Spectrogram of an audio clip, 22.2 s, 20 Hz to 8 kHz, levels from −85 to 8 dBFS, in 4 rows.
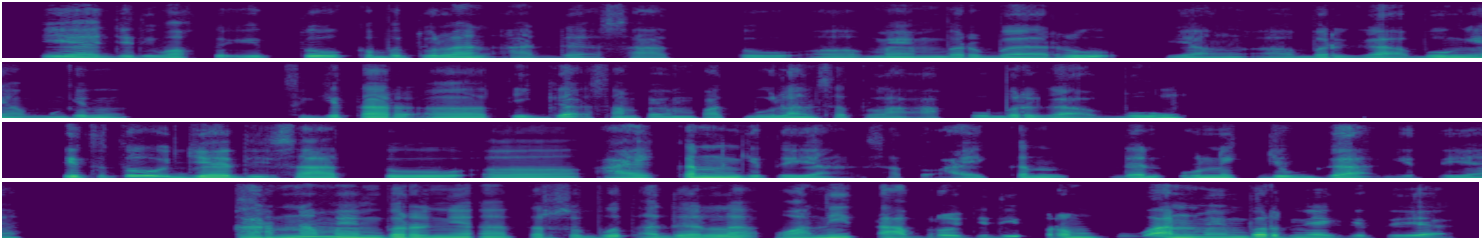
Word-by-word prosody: Iya, 155 Hz, -1 st, +2 dB
jadi 120 Hz, +1 st, -7 dB
waktu 120 Hz, -3 st, -5 dB, 0.2 s
itu, 175 Hz, +6 st, +5 dB
kebetulan 115 Hz, -, -2 dB
ada 95 Hz, -2 st, -12 dB
1, 100 Hz, +1 st, -11 dB
eee, 100 Hz, -1 st, -8 dB
member 105 Hz, 0 st, -3 dB
baru 110 Hz, +6 st, -2 dB, 0.2 s
yang, 95 Hz, -2 st, -7 dB
eee, 100 Hz, -1 st, -11 dB
bergabung 110 Hz, +2 st, -3 dB
ya, 130 Hz, -4 st, -4 dB
mungkin 140 Hz, +8 st, -5 dB, 0.6 s
sekitar, 120 Hz, -4 st, -1 dB
eee, 105 Hz, 0 st, -2 dB
3, 110 Hz, -2 st, -1 dB
sampai 105 Hz, 0 st, -9 dB
4 105 Hz, -1 st, -9 dB
bulan 105 Hz, -1 st, -2 dB
setelah 100 Hz, -2 st, -11 dB
aku 100 Hz, +2 st, -11 dB
bergabung 105 Hz, -, -3 dB, 1.4 s
itu 145 Hz, +6 st, +3 dB
tuh 205 Hz, -7 st, +7 dB
jadi 120 Hz, -2 st, +4 dB
satu, 120 Hz, -1 st, -2 dB
eee, 110 Hz, -1 st, -3 dB, 0.3 s
ikon, 130 Hz, +1 st, +4 dB
gitu 105 Hz, -1 st, -5 dB
ya, 100 Hz, -, -10 dB
satu -, -, -23 dB
ikon, 115 Hz, +3 st, -6 dB, 0.2 s
dan 105 Hz, 0 st, 0 dB
unik 130 Hz, 0 st, 0 dB
juga 135 Hz, -, +1 dB
gitu 95 Hz, +2 st, -10 dB
ya. 135 Hz, -, -7 dB, 0.8 s
Karena 160 Hz, +6 st, +6 dB
member-nya 115 Hz, -, +5 dB
tersebut 115 Hz, +9 st, -3 dB
adalah 120 Hz, +8 st, +1 dB
wanita, 145 Hz, -, +2 dB
Bro. 425 Hz, -2 st, 0 dB
Jadi, 320 Hz, -5 st, -1 dB
perempuan 155 Hz, -, +4 dB
member-nya, 130 Hz, -1 st, +4 dB
gitu, 110 Hz, 0 st, -12 dB
ya. 105 Hz, -, -7 dB
115 Hz, 135 wpm, -29 LUFS, 105-130 Hz, 1.4 s, tuh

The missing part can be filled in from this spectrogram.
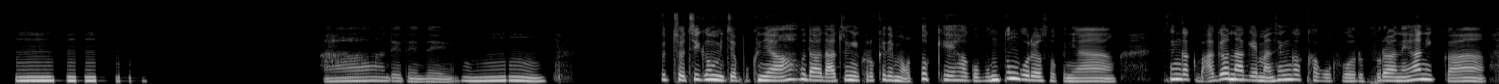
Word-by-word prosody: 음. 175 Hz, 0 st, +4 dB, 2.7 s
아 160 Hz, +4 st, -5 dB
네네네. 135 Hz, -3 st, -8 dB
음. 165 Hz, -1 st, 0 dB, 1.2 s
그쵸. 215 Hz, -1 st, -1 dB
지금 220 Hz, +1 st, +5 dB
이제 185 Hz, 0 st, -1 dB
뭐 175 Hz, -1 st, -14 dB
그냥 185 Hz, -3 st, +3 dB, 0.2 s
'아 -, -, +3 dB
나 195 Hz, -3 st, +1 dB
나중에 180 Hz, +4 st, +1 dB
그렇게 185 Hz, +3 st, -5 dB
되면 180 Hz, -4 st, +1 dB
어떡해.' 215 Hz, -, -3 dB
하고 180 Hz, -4 st, -4 dB
뭉뚱그려서 195 Hz, -1 st, +3 dB
그냥 145 Hz, -1 st, -3 dB, 0.5 s
생각 240 Hz, -2 st, +3 dB
막연하게만 185 Hz, -1 st, +3 dB
생각하고 210 Hz, -6 st, -1 dB
그거를 150 Hz, -1 st, -7 dB
불안해하니까 170 Hz, -, 0 dB
175 Hz, 230 characters per minute, -23 LUFS, 155-205 Hz, 2.7 s, 지금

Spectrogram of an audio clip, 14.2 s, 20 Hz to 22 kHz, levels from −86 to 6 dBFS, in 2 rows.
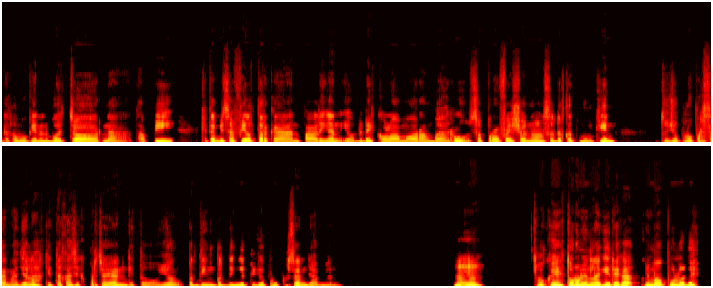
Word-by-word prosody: ada 105 Hz, -, -13 dB
kemungkinan 115 Hz, 0 st, -4 dB
bocor. 115 Hz, -2 st, 0 dB
Nah, 95 Hz, -3 st, -6 dB
tapi 170 Hz, -, -2 dB, 0.2 s
kita 180 Hz, -, -1 dB
bisa 175 Hz, -7 st, 0 dB
filter 160 Hz, +1 st, +2 dB
kan, 100 Hz, -2 st, -4 dB
palingan 115 Hz, +8 st, -2 dB
ya 90 Hz, -, -6 dB
udah 110 Hz, -, -9 dB
deh 140 Hz, -, 0 dB
kalau 100 Hz, 0 st, -4 dB
ama 100 Hz, 0 st, -3 dB
orang 100 Hz, +2 st, -3 dB
baru 95 Hz, -3 st, -2 dB
seprofesional, 120 Hz, 0 st, -2 dB
sedeket 125 Hz, -3 st, -4 dB
mungkin, 185 Hz, -, 0 dB, 0.5 s
70% 90 Hz, 0 st, -5 dB
ajalah 115 Hz, -, -1 dB
kita 120 Hz, 0 st, -6 dB
kasih 115 Hz, -2 st, -2 dB
kepercayaan 115 Hz, +2 st, -1 dB
gitu, 80 Hz, -6 st, -10 dB
yang 110 Hz, 0 st, -3 dB
penting-pentingnya 125 Hz, +2 st, -2 dB
30% 120 Hz, +3 st, -2 dB
jangan. 85 Hz, -4 st, -7 dB, 1.1 s
Mhm. 245 Hz, -6 st, +4 dB, 0.5 s
Oke, 190 Hz, +10 st, +6 dB
turunin 150 Hz, -2 st, +8 dB
lagi 160 Hz, +7 st, +6 dB
deh, 220 Hz, -, +5 dB
Kak, 230 Hz, 0 st, +3 dB
50 155 Hz, +3 st, +5 dB
deh. -, -, +6 dB
120 Hz, 160 wpm, -23 LUFS, 105-145 Hz, 1.1 s, turunin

